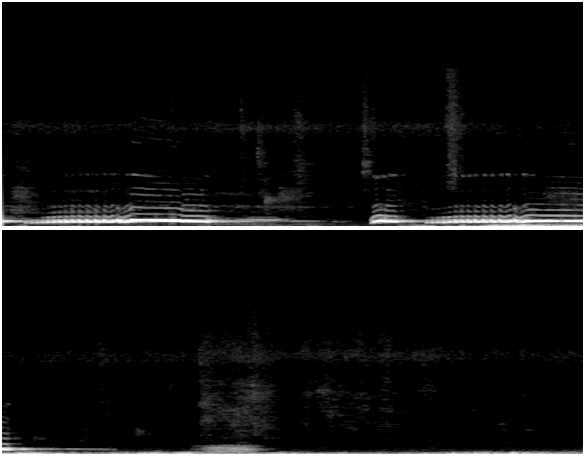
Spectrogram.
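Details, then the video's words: Local Barbary dove with two mellow, rolling classic-style coos, after which a steady low rumble of background noise takes over. "Angungan burung puter lokal suara klasik"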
